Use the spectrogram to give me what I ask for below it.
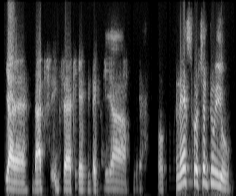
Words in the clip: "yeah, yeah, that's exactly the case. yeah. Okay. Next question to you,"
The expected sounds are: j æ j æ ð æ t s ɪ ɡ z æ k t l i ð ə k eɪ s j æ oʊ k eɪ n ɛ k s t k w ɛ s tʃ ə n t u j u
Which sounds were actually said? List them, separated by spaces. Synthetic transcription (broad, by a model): j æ j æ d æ t s ɪ ɡ z æ k t l i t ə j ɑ j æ oʊ k eɪ n ɛ k s t k w ɛ s tʃ ə n t u j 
